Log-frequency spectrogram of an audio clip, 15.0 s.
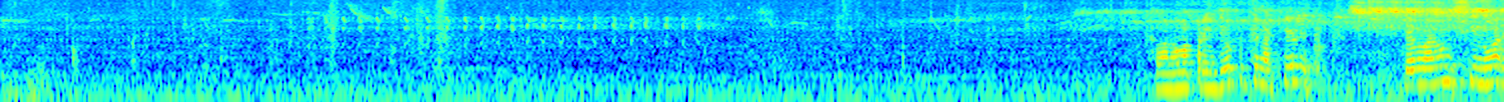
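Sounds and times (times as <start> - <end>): bird trilling: 9.4 - 15.0.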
